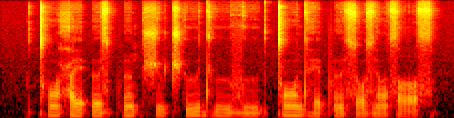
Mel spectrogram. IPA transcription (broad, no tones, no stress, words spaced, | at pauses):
ǀʰɔ̃ħɛ ʔəzpʼə̃ːkʃɯ t͡ʃʼɯdʱɯː vɯːʔ ǀɔ̃dʱɛ pʼə̃sɔzə̃ːsˤɛːsˤ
